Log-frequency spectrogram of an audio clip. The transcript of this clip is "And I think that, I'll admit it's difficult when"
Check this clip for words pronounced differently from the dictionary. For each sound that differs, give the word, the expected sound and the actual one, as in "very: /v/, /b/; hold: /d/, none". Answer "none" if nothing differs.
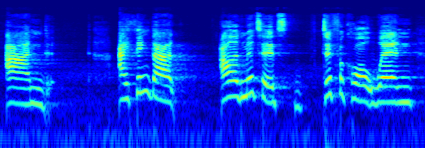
none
